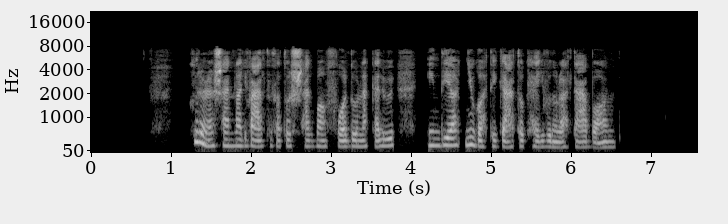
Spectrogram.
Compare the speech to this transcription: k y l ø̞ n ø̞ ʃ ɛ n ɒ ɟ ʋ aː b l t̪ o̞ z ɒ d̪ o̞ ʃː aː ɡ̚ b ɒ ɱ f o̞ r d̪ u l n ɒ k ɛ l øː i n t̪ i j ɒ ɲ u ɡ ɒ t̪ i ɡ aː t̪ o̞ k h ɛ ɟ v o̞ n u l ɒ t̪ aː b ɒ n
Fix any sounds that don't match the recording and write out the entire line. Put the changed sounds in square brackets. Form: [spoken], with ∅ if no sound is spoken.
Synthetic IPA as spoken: k y l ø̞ n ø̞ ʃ ɛ [nː] ɒ ɟ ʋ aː [∅] l t̪ o̞ z ɒ [t̪] o̞ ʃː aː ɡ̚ b ɒ ɱ f o̞ r d̪ u l n ɒ k ɛ l øː i n [d̪] i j ɒ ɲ u ɡ ɒ t̪ i ɡ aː t̪ o̞ k h ɛ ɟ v o̞ n u l ɒ t̪ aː b ɒ n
